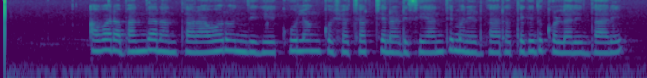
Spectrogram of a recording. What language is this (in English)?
Kannada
